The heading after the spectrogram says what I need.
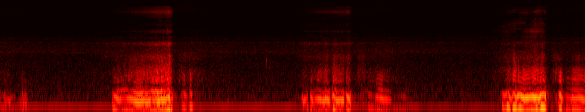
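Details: Sleeper snoring while sleeping in: loud fluttering snores every few seconds with short snorts after, over a steady low hum.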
